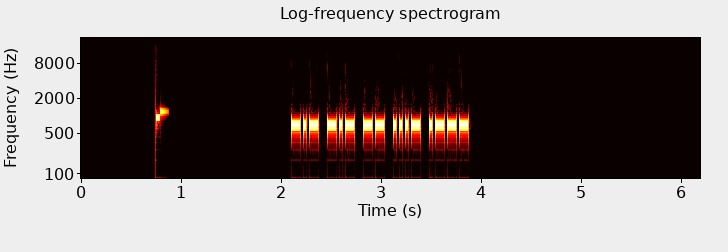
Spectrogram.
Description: Morse code, heard as a keyed tone, about 39 wpm, 700 Hz. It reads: KKMVJ
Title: Code Groups - 5 Letters - 40wpm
